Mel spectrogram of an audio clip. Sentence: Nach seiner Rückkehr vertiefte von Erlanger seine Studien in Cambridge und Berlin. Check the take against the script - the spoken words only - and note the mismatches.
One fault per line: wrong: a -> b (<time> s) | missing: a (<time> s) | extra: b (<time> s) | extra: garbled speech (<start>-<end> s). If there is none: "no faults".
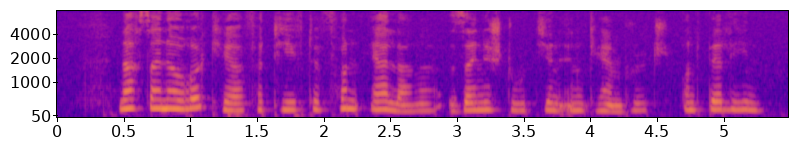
no faults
